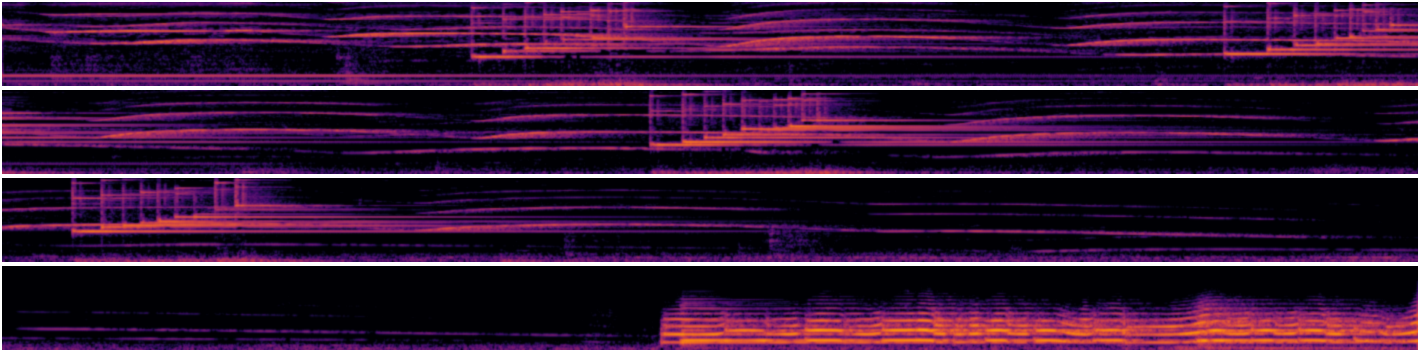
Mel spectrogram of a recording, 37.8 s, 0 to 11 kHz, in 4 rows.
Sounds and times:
Glockenspiel: 0.0s - 25.0s
Marimba, xylophone: 3.2s - 5.6s, 8.2s - 11.2s, 13.8s - 16.7s, 19.4s - 22.8s.

